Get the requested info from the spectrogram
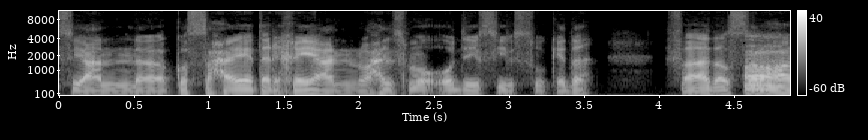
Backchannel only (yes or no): yes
